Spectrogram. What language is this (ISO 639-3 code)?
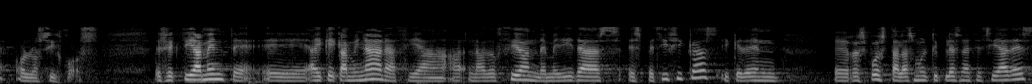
spa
